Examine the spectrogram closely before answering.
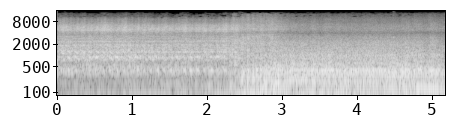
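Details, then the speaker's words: Datsun 240Z cold start after sitting a couple of weeks at about 80°F and humid; it catches after a couple of seconds and settles to an even, slightly fast choke idle, with oil pressure present. "and just for the hell of it won't go ahead and do a cold start I cannot remember the last time I started this girl it's been a couple weeks"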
